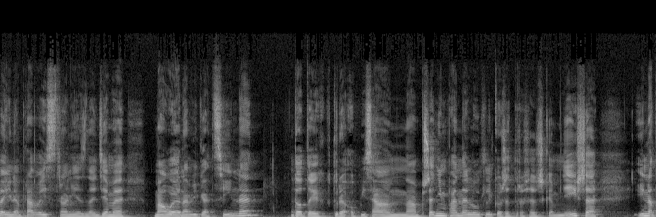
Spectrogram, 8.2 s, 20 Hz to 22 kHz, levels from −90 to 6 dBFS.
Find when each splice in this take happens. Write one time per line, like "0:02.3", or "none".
0:02.3
0:03.6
